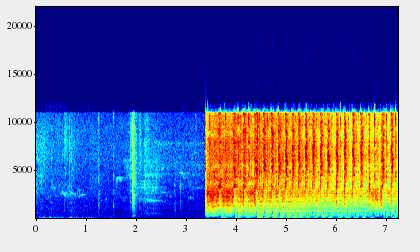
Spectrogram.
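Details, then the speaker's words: 1998 Honda TRX300EX, rebuilt by previous owner, carb cleaned, intake valves adjusted, portable CDI box: cranks at about three strokes a second but won't fire; running very rich, owner thinks it flooded, suspects timing off. "yeah the gas is on I think I think it completely flooded out"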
